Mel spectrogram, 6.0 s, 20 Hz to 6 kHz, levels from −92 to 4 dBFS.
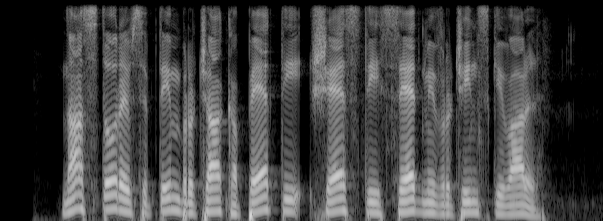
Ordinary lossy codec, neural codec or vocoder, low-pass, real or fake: none; none; 5.4 kHz; real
